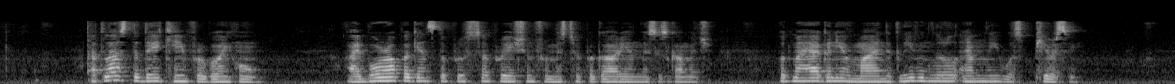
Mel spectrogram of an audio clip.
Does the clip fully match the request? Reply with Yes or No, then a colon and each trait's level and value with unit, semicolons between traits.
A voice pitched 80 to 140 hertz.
Yes: low, 135 Hz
